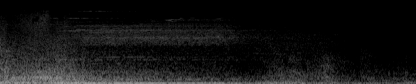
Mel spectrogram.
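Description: A video game victory fanfare plays.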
